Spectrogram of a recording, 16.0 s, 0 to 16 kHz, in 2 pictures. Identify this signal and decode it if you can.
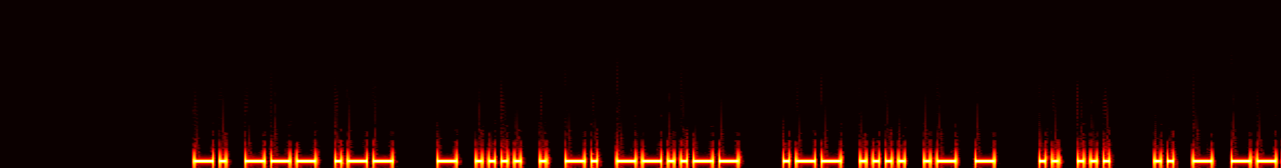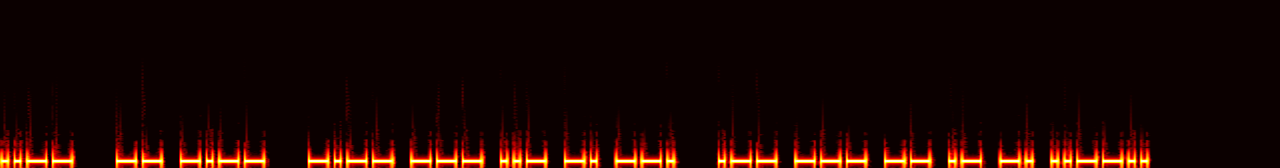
Morse code, heard as a keyed tone, about 30 wpm, 700 Hz. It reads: NOW THEN, WHAT IS IT, MY YOUNG WOMAN?
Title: Sentences from Top 1100 Words 30wpm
